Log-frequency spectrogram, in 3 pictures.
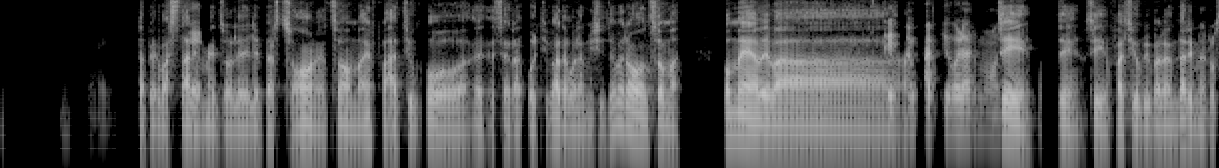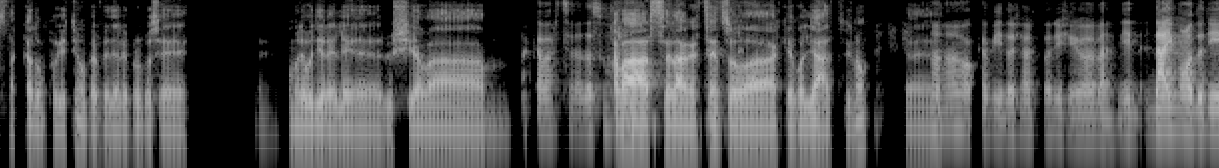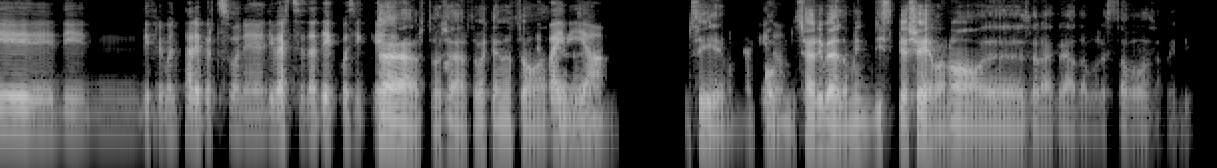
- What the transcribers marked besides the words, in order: other background noise; laughing while speaking: "da solo"; chuckle; "insomma" said as "nsoma"
- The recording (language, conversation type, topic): Italian, podcast, Hai mai aiutato qualcuno e ricevuto una sorpresa inaspettata?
